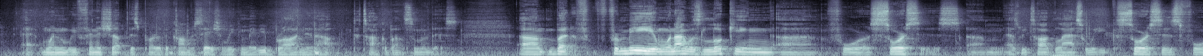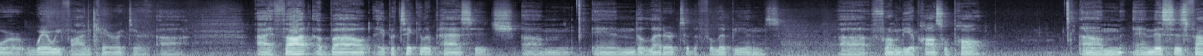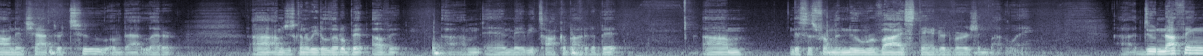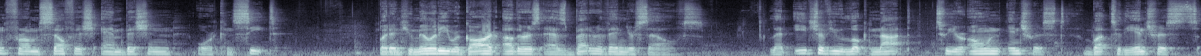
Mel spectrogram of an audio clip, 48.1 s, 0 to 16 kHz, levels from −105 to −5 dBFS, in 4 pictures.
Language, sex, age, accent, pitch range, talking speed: English, male, 30-49, American, 90-110 Hz, 170 wpm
